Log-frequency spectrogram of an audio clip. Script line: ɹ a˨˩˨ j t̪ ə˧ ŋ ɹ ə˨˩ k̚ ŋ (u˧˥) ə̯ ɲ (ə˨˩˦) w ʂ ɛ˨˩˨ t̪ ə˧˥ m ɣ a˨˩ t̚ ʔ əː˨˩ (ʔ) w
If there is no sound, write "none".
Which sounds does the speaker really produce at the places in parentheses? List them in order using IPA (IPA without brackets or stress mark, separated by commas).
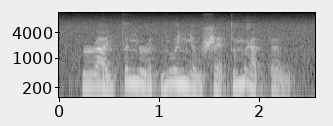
u˧, ə˨˩˦, none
